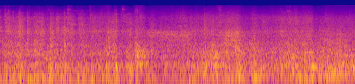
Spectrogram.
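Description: Docklands Light Railway train running into the station close by, its wheels clattering over the points in repeated clicks and knocks.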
